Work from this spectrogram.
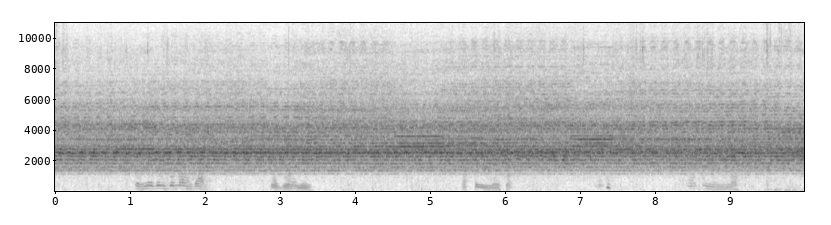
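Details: Cicadas in the wild, caught during a cicada hunt: a constant piercing high buzz fills the whole stretch while people talk in short bursts underneath.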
